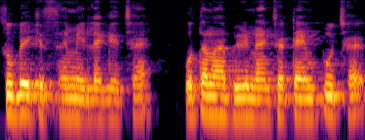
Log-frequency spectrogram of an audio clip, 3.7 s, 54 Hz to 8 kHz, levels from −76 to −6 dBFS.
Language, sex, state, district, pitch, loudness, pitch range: Angika, male, Bihar, Purnia, 125 Hz, -17 LUFS, 120-130 Hz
